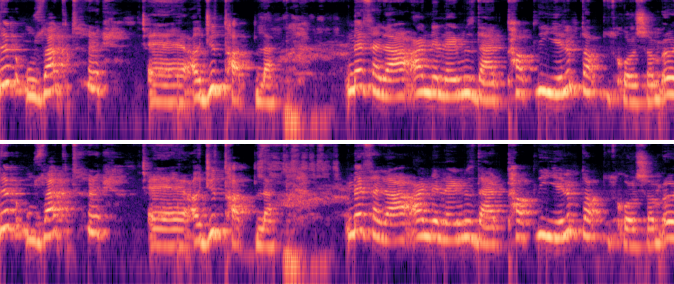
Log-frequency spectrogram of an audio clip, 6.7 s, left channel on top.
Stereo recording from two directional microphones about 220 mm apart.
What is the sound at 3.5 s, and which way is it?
A woman's voice, 15° left (ahead or behind).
